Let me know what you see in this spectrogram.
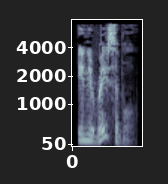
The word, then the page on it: inerasable: British English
